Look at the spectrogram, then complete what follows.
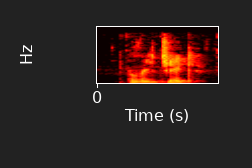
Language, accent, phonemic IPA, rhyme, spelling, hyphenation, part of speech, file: English, Southern England, /ɹiːˈd͡ʒɪɡ/, -ɪɡ, rejig, re‧jig, verb / noun, LL-Q1860 (eng)-rejig.wav
- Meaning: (verb) 1. To rearrange or tweak (something), especially in order to improve it or make it suitable for some purpose 2. To provide (a place, etc.) with new equipment or machinery; to reequip, to refit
